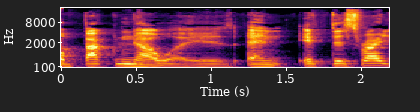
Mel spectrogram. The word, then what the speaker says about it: Bakunawa: It's Bakunawa.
